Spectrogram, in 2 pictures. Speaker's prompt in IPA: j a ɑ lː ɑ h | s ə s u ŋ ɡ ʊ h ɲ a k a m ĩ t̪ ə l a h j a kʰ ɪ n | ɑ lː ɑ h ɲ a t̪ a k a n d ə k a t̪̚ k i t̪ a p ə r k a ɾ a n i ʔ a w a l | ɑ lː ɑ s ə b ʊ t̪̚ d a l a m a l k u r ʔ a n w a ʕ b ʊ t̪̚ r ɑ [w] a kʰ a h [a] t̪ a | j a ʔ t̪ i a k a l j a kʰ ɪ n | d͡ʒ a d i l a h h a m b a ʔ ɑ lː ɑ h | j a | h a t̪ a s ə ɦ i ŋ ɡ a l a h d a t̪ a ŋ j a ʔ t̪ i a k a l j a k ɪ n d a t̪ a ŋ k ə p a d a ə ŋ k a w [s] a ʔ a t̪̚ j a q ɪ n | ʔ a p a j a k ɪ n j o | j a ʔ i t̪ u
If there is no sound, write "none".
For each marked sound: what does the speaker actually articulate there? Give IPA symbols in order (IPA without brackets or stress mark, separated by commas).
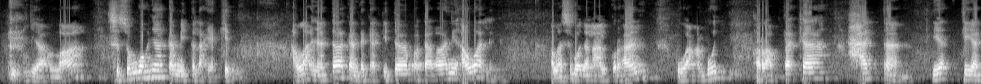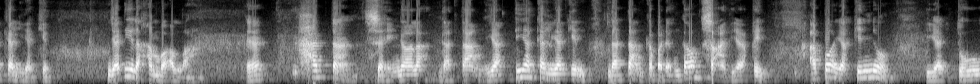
b, a, s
